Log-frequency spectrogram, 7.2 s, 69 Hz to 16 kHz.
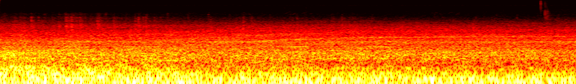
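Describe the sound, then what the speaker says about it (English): Boeing 747 cargo jet taking off at Anchorage airport, a loud sustained broadband jet roar rumbling steadily throughout without voices. "back-to-back 747 takeoffs"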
